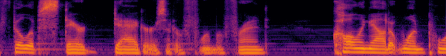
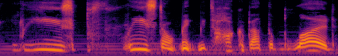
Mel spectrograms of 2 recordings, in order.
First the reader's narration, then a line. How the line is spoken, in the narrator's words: sobbed through parts of her testimony and pleaded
